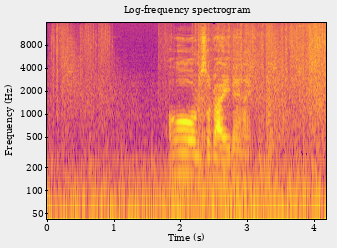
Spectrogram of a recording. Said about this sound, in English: Who is making these explosions, bro?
